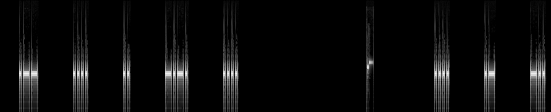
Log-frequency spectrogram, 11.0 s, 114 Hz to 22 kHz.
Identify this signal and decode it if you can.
Morse code, heard as a keyed tone, about 30 wpm, spaced as for 10 wpm, 700 Hz. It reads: WHICH HAD
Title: 6x Character Spacing - Top 100 Words - 30wpm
